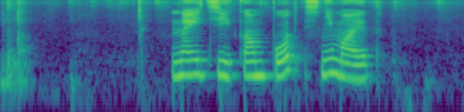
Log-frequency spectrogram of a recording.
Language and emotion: Russian, neutral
